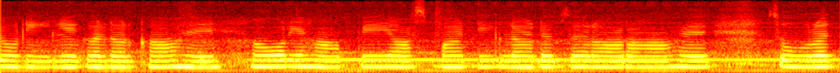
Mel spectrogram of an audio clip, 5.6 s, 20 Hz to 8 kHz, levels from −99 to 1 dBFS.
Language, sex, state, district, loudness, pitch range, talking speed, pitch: Hindi, female, Maharashtra, Washim, -14 LUFS, 200-210 Hz, 160 wpm, 205 Hz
